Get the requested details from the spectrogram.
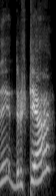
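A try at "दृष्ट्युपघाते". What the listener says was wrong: దృష్ట్యుపఘాతే. ఇక్కడ ఈ ఊ అనేది ఉంది కదా, యూకి పెట్టండి. ఇక్కడ ద్రి షట్ తర్వాత యు ఇక్కడ పెట్టండి. యు దృష్ట్యుపఘాతే.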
